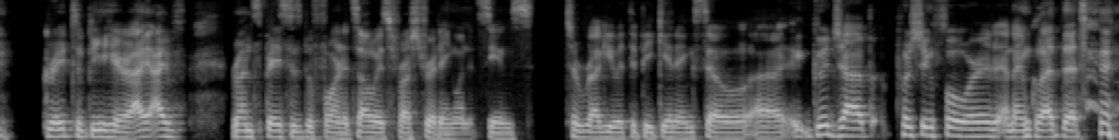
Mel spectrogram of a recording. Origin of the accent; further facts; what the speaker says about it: Chicago, Illinois, United States; now in Tel Aviv, Israel; I'm originally from Chicago, so it would be good morning. But right now I'm actually based in Tel Aviv.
